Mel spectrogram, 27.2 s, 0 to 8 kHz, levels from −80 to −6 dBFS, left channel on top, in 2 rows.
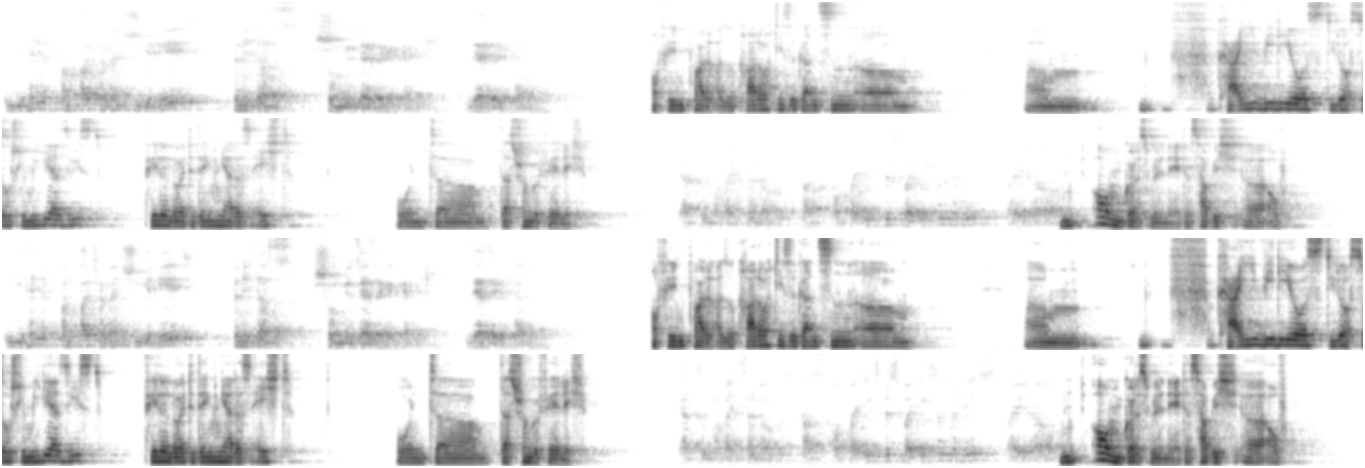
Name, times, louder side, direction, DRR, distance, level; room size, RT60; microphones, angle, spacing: voice 1, 0.0-1.9 2.3-4.3 4.6-5.4 20.4-24.2, right 1 dB, 65° right, 3.9 m, -52 dB
voice 2, 6.5-9.1 10.2-11.0 11.4-14.5 15.0-16.5 17.6-19.4 24.2-26.5, right 6 dB, 85° right, 0.5 m, -30 dB
18.5 x 10.5 x 5.1 m
head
